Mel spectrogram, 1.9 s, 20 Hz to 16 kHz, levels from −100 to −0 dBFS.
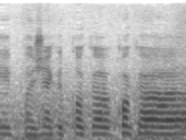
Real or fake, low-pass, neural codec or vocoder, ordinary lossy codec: fake; 14.4 kHz; vocoder, 44.1 kHz, 128 mel bands, Pupu-Vocoder; AAC, 96 kbps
